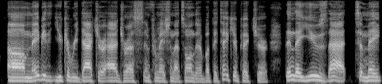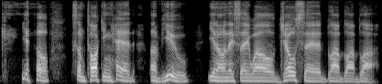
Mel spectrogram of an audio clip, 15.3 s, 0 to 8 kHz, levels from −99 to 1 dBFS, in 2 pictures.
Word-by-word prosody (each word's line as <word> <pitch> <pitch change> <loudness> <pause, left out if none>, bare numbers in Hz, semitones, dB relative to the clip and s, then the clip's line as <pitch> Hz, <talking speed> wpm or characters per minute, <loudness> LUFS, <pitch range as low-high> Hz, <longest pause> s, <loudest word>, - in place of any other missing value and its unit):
um, 120 -1 +6
maybe 155 +5 +2
y 130 -2 -7
you 130 0 -2
could 140 +3 -1
redact 120 0 +2
your 110 -4 -1
address, 110 -1 -1
information 110 -1 -6
that's 95 -2 -5
on 115 -2 -3
there, 100 0 -6
but 105 +2 -8
they 105 - -6
take 155 - -4
your 140 - -2
picture, 105 -2 -6 0.3
then 145 +3 +2
they 140 -2 +5
use 135 -3 +2
that 130 -3 +4 0.2
to 145 - -1
make, 130 +1 0 0.3
you - - 0 0.2
know, 115 0 +2 0.5
some 125 -3 -2
talking 140 -1 +5
head 120 +2 0 0.3
of 125 -7 -3
you, 120 -5 0 0.4
you 140 0 -1
know, 120 -2 +2
and 120 - -2
they 120 - +1
say, 120 +1 -1
"Well, 115 -2 +1
Joe 145 - +2
said, 110 -6 -2
'Blah, 115 -2 0
blah, 100 -1 -3
blah.'" 90 - -4
120 Hz, 160 wpm, -25 LUFS, 110-130 Hz, 0.5 s, um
